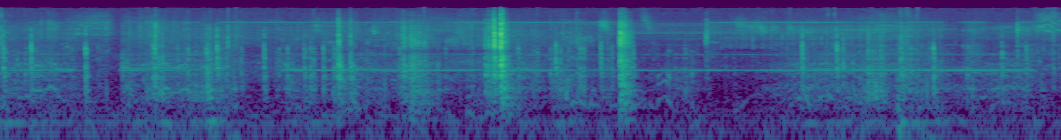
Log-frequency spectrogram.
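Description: Radio-controlled scale rock crawlers working over rocks: a steady high electric-motor whine from the drivetrain, with clicks, scrapes and knocks as tyres and chassis meet the rock, the loudest knocks about five seconds in and again just after six.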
